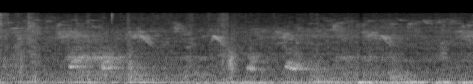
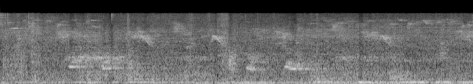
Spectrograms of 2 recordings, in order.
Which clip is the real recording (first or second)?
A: second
